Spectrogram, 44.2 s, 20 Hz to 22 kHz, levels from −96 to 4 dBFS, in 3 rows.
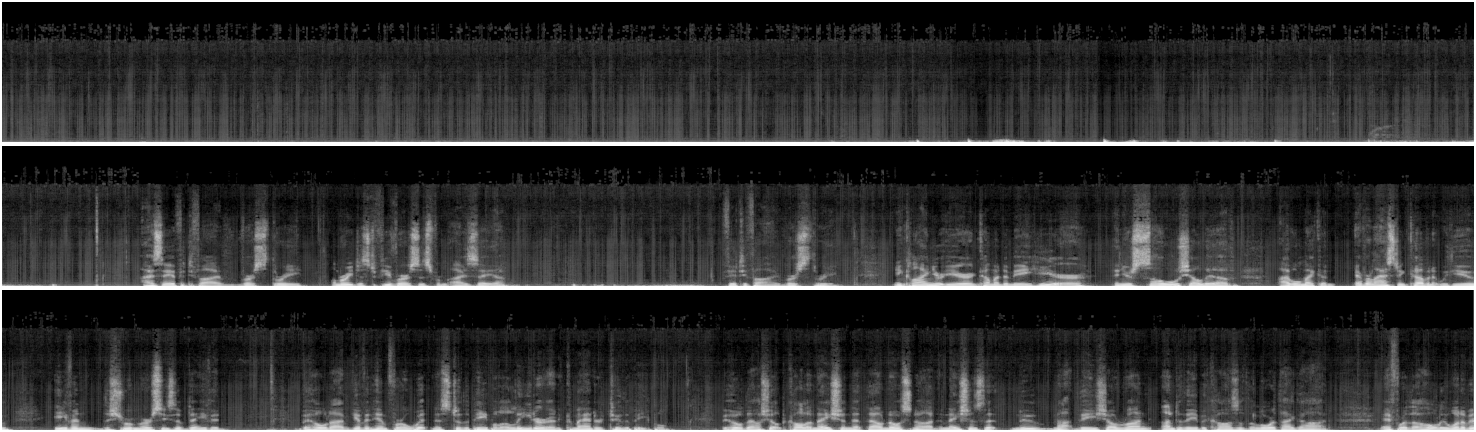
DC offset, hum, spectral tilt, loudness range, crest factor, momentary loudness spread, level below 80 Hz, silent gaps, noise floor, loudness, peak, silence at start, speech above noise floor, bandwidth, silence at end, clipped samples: under 0.1%; none; -7 dB/octave; 15 LU; 16 dB; 19 LU; -38 dBFS; none; -51 dBFS; -15 LUFS; 0 dBFS; 1.4 s; 38 dB; 10.5 kHz; 0 s; under 0.1%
